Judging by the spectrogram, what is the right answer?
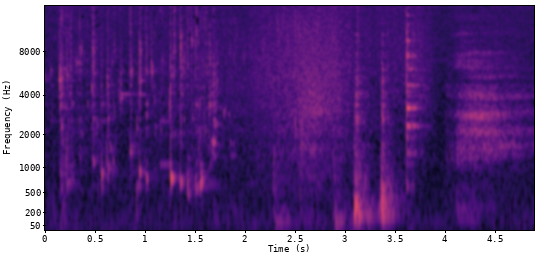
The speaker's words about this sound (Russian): Наливает вино, изящно управляясь с бутылкой и бокалами.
